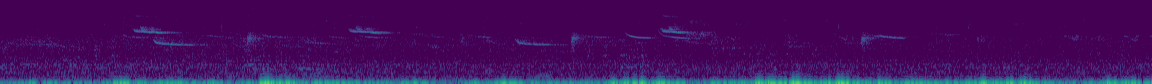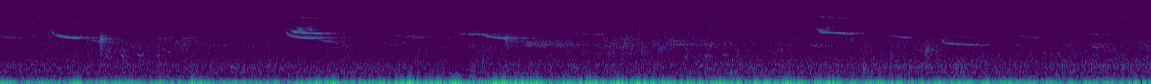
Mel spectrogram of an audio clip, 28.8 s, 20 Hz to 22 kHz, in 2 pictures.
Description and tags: Philadelphia suburb bird songs
Sunset bird songs recorded outside of Philadelphia, PA, USA, in May of 2020.
ambient, spring, nature, ambience, field-recording, birds, ambiance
